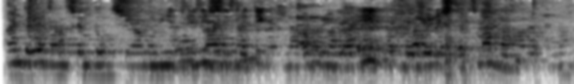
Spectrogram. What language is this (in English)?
Armenian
